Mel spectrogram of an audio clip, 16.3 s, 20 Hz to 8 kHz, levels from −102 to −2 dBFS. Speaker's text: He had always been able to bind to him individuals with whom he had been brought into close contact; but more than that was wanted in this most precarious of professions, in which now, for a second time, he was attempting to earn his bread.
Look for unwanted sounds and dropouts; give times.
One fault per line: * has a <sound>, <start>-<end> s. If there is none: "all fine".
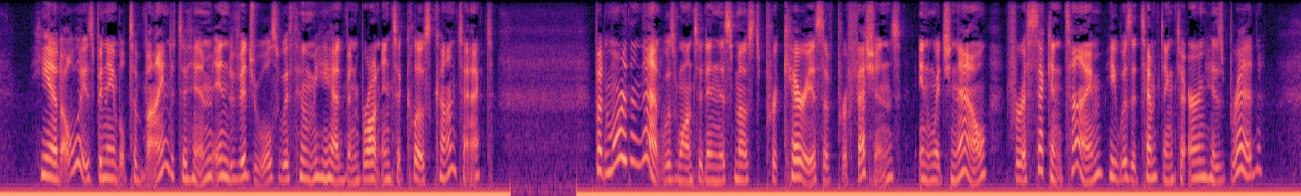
all fine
